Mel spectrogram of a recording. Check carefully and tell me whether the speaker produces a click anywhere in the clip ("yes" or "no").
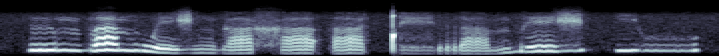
yes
